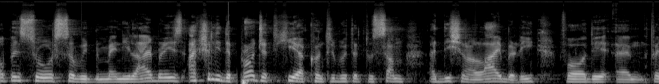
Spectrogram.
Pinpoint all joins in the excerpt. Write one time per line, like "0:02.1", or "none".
0:02.4

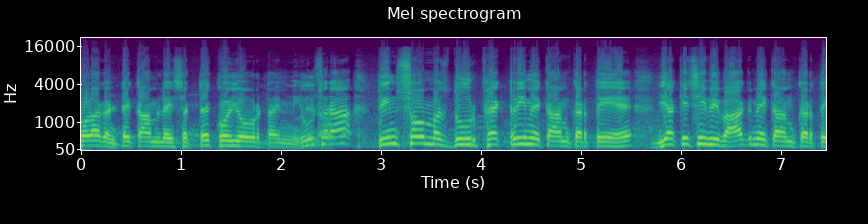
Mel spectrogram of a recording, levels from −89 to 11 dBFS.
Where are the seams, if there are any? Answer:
0:02.1

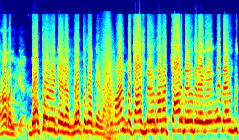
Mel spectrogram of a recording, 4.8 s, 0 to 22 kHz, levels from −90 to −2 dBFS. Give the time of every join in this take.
0:02.1

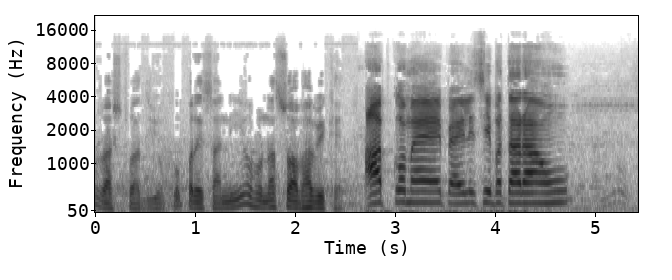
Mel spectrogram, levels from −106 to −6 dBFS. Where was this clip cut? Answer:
0:02.5

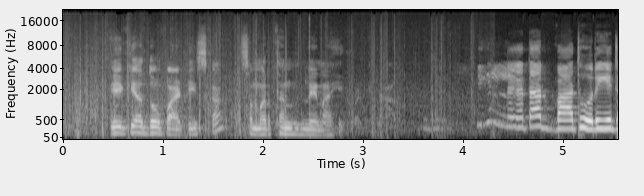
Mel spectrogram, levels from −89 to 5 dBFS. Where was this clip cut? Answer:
none

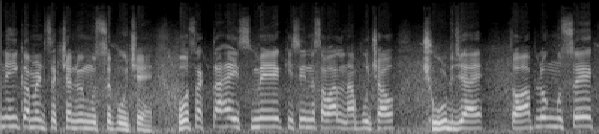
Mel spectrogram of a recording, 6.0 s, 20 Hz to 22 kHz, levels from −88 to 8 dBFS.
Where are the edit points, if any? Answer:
none

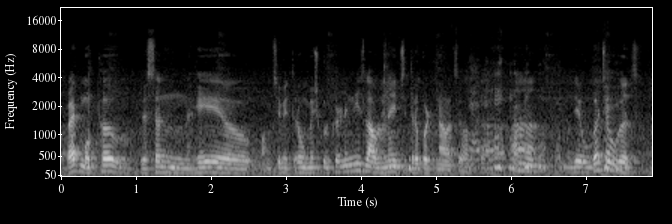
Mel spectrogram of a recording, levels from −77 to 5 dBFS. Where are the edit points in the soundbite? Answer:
0:00.9
0:06.6

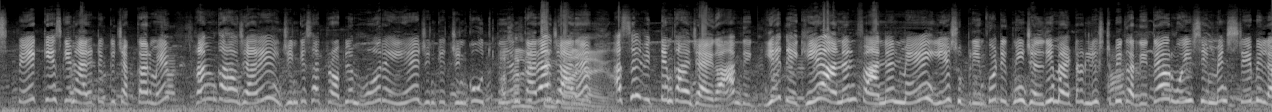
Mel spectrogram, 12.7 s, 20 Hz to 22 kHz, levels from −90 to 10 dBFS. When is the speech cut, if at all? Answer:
0:07.5

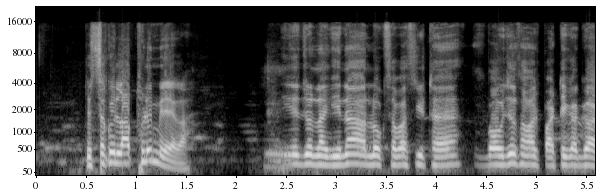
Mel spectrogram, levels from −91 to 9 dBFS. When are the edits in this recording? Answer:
0:02.5

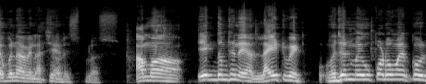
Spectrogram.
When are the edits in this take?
0:01.2

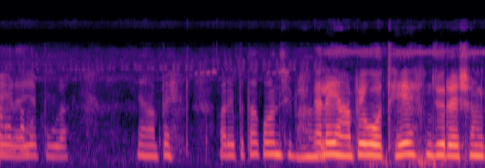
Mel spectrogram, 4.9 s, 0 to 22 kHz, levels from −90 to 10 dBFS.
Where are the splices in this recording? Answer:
0:03.2

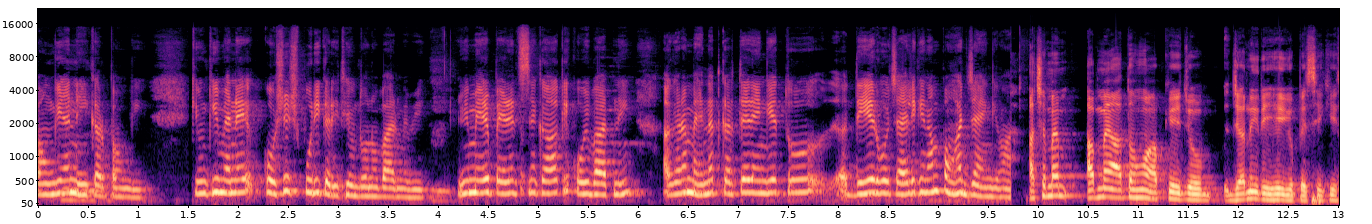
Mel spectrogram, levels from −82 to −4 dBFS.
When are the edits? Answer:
none

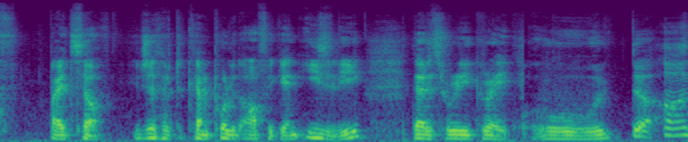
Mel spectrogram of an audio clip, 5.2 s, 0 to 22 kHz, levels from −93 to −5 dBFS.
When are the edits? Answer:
0:04.0

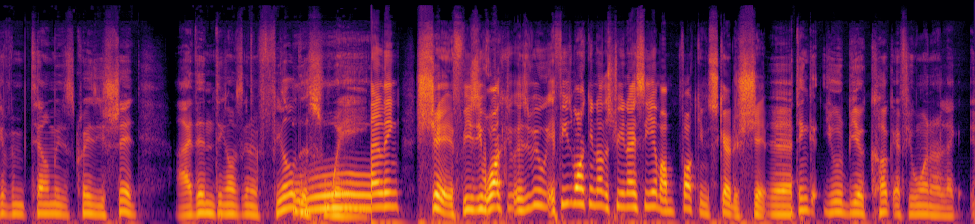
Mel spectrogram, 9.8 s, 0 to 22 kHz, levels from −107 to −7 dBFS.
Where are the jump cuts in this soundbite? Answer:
0:03.7
0:07.9

